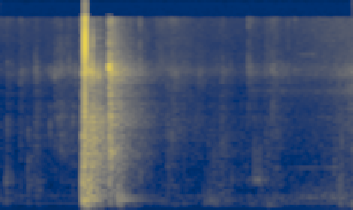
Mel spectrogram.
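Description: A flipped, partly filled plastic juice bottle landing on a wooden table with one sharp thud about half a second in.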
